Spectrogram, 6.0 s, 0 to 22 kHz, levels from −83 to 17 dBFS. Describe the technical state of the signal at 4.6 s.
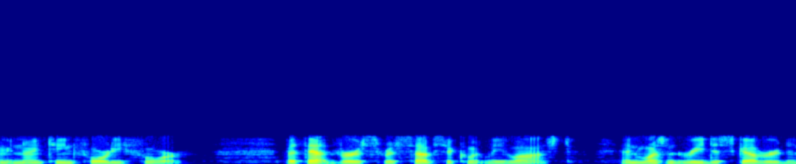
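At 4.6 s the speech is intact, with no fault present, only the narrow 200 Hz to 3.6 kHz band of the G.711 telephone coding it passes through.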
